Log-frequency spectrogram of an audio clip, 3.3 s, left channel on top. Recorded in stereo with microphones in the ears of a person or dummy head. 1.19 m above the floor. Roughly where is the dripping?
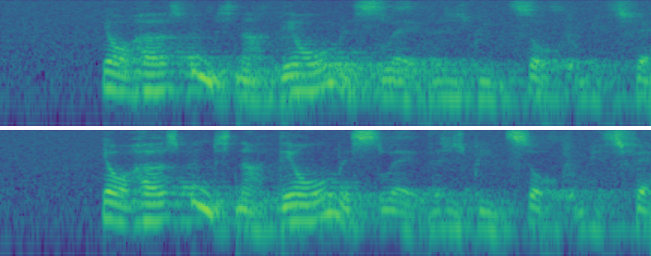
No dripping in this recording.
